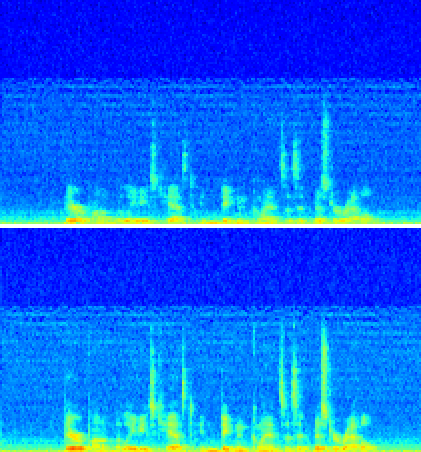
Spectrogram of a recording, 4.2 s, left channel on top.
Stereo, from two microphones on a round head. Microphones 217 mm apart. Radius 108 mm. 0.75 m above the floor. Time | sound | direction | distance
0.6 | a man speaking | 45° right (ahead or behind) | 0.9 m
